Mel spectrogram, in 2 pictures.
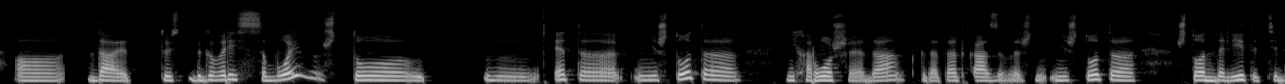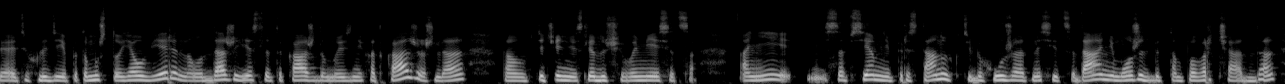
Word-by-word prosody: А, 175 0 -1 0.2
да, 180 -2 +3
и - - -2 0.3
то 190 - +2
есть, 185 0 -4
договорись 205 +1 +1
с - - -11
собой, 195 - +4 0.3
что, 195 -3 +1 0.6
м, 185 -3 -2 0.2
это 200 -4 0
не 200 0 -1
что-то 210 -3 +1 0.4
нехорошее, 185 0 +1
да, 190 +4 -1
когда - - -4
ты - - -5
отказываешь. 175 - -1
Н 95 - -3
не 190 0 0
что-то, 195 -1 +1 0.4
что 195 - 0
отдалит 185 +2 +3
от 170 - -3
тебя 180 -1 -2
этих 175 +2 -6
людей. 180 -1 +2
Потому 190 +4 +1
что 205 -3 -3
я 195 +2 +3
уверена, 205 0 +2
вот 170 +1 -1
даже 210 +2 +2
если 195 -2 -1
ты - - -8
каждому 180 -3 0
из 170 +1 -1
них 175 0 -2
откажешь, 240 - +1
да, 180 +7 0 0.4
там 170 -2 0
в - - -36
течение 190 -2 +2
следующего 180 -1 +1
месяца, 185 -1 -1 0.4
они 210 +4 +1 0.3
совсем 210 +2 0
не 180 - +1
перестанут 195 +5 0
к - - -33
тебе 185 - -2
хуже 195 +1 +3
относиться. 180 0 -3
Да, 185 +3 +3
они, 220 -3 +3
может 195 +2 +3
быть 180 -2 -4
там 170 -2 -4
поворчат, 185 -2 -2
да. 195 - 0
190 Hz, 140 wpm, -23 LUFS, 180-205 Hz, 0.6 s, собой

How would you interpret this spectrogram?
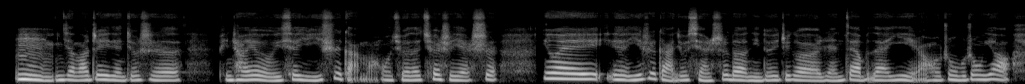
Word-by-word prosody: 嗯， 220 -6 +6
你 205 - +2
讲 205 -1 +1
到 195 +1 +1
这 220 +2 0
一 210 - +3
点， 190 -2 0
就 195 +1 -3
是 195 -2 -2 0.4
平 205 -2 -2
常 205 0 +2
也 215 - +2
有 190 -5 +1
一 180 - +1
些 220 +2 -1
仪 190 -1 -1
式 255 +5 -3
感 - - -4
嘛， 220 - -11
我 200 -2 -3
觉 195 +1 -3
得 200 +1 0
确 230 +3 0
实 215 -2 -2
也 185 -1 -2
是。 205 +1 -3 0.4
因 275 -2 +2
为， 250 -2 +6
呃， 220 -1 +2
仪 205 +2 +2
式 255 +2 -1
感 200 -6 -2
就 195 +2 -2
显 185 -3 -2
示 225 +6 -2
了 200 -3 +2
你 180 -1 -1
对 195 +2 -1
这 210 +1 -2
个 185 -4 0
人 180 0 -2
在 200 0 0
不 215 +6 -5
在 190 -1 -1
意， 200 0 0
然 - - -5
后 190 0 -3
重 210 0 -1
不 195 - -1
重 220 0 -1
要？ 225 -1 -1
200 Hz, 300 characters per minute, -22 LUFS, 190-220 Hz, 0.4 s, 嗯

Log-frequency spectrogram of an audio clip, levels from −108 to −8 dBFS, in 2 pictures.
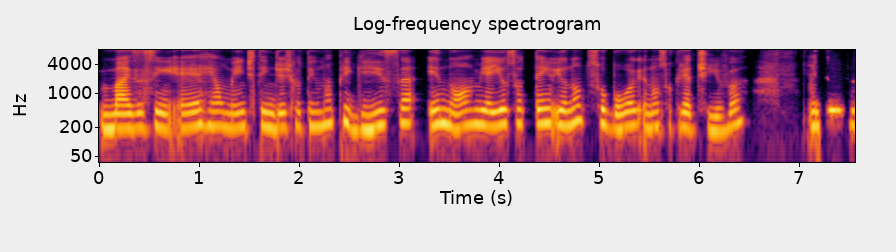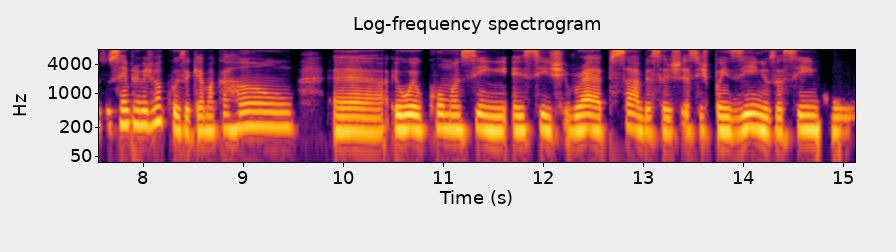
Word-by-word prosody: Mas, 190 +1 +3
assim, 195 0 0
é, 195 +2 0
realmente, 210 -2 -4
tem 210 -2 0
dias 195 +1 -2
que - - -10
eu 210 - -6
tenho 210 0 -5
uma 230 +3 -2
preguiça 225 +1 -1
enorme 225 0 +1
e - - +3
aí 210 0 +2
eu 230 - +5
só 235 +1 -4
tenho 240 +1 +2
e - - -1
eu 225 - +4
não 255 +6 +1
sou 240 -3 0
boa, 200 +2 0
eu 190 - -4
não 200 +2 -3
sou - - -11
criativa, 190 0 -2 0.7
então - - 0 0.2
eu 450 0 -1
uso 215 -1 -4
sempre 225 0 +2
a - - +2
mesma 225 +5 +2
coisa 170 -9 0
que 170 - -3
é - - 0
macarrão, 200 +3 -1 0.4
eh, 165 -1 0
eu 180 0 +6
eu 180 -1 +5
como, 185 0 -1
assim, 175 -1 +2
esses 175 0 0
wraps, 175 -1 +1
sabe, 180 -6 +2
essas 155 0 -3
esses 170 -1 -4
pãezinhos 170 0 +2
assim 175 +4 +2
com 165 0 -6
190 Hz, 195 wpm, -23 LUFS, 170-215 Hz, 0.7 s, eu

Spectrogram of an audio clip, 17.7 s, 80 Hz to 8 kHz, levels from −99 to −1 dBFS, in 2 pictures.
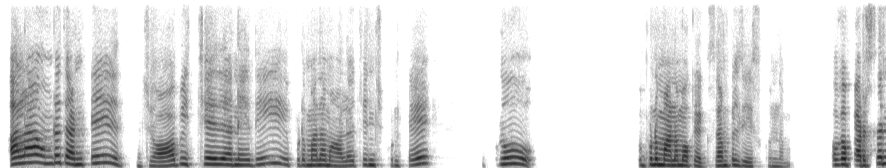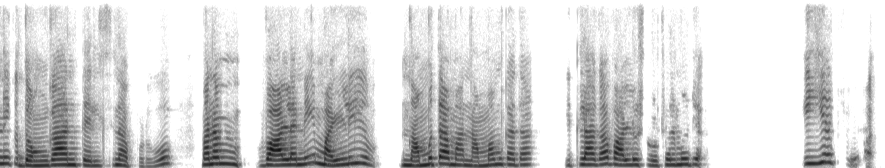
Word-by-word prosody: అలా 340 +4 +5
ఉండదంటే 310 -2 -1 0.5
జాబిచ్చేదనేది 260 +3 -1 0.2
ఇప్పుడు 245 -1 -13
మనం 235 -1 -1
ఆలోచించుకుంటే 235 +2 -8 0.7
ఇప్పుడు... 280 +2 -3 1.3
ఇప్పుడు 260 +4 +2
మనం 230 0 +2
ఒక 220 - -13
ఎగ్జాంపుల్ 215 +5 -4
తీసుకుందాం. 185 -2 -14 0.5
ఒక 265 - +2
పర్సన్ 230 +7 +1
నీకు 290 -5 -6
దొంగ 220 +2 +1
అని 255 0 +3
తెలిసినప్పుడు, 215 -5 -5 0.5
మనం 295 +3 +6 0.5
వాళ్ళని 260 +4 +7 0.2
మళ్ళీ 260 +8 +2 0.6
నమ్ముతామా? 265 +3 +3
నమ్మము 245 +7 -1
కదా! 255 0 -4 0.4
ఇట్లాగా 260 +3 +2
వాళ్ళు 250 0 +3
సోషల్ 235 +3 -4
మీడియా 270 0 -2 1.1
ఇయ్యొచ్చు. 365 +6 -2
అ - - -11
250 Hz, 100 wpm, -23 LUFS, 225-275 Hz, 1.3 s, వాళ్ళని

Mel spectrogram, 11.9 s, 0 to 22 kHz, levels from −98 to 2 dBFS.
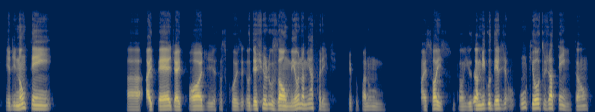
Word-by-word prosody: ele 115 0 -9
não 135 +7 +4
tem 130 -6 +1 1.5
ah, 100 0 -5 0.2
iPad, 110 +2 +4
iPod, 115 +2 +1
essas - - -23
coisa, 115 0 -11
eu 115 - -8
deixo 130 +4 -1
ele 145 0 -1
usar 125 -3 +3
o 115 - +6
meu 110 +5 -2
na 145 -2 -1
minha 155 +3 -6
frente, 100 -10 -16 0.3
tipo - - -22
pra 105 - -8
não 105 -1 -17 0.8
mas 105 0 -7
só 135 - +4
isso, 115 -5 -4
então, 105 0 -13
e 105 +1 -12
os 110 - -9
amigo 130 +3 +1
dele 140 0 +1
já 165 - -11 0.3
um 160 +3 -7
que 150 - -5
outro 150 -2 +2
já 150 +2 +3
tem, 130 -8 -9
então. 115 +4 -11
115 Hz, 175 wpm, -24 LUFS, 110-140 Hz, 1.5 s, o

